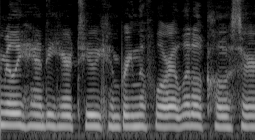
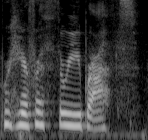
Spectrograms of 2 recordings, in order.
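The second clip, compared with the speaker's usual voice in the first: ordinary delivery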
